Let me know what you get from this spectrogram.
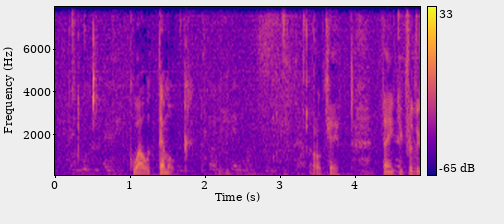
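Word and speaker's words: Cuauhtémoc: It's Cuauhtemoc. Cuauhtemoc.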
